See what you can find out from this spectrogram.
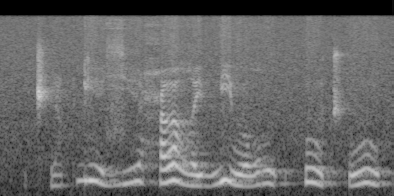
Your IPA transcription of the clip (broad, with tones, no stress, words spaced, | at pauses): t͡ʃʼe̤˨qɡʲe̤˥˩ zʲe̤˧˥˧ħɤ˧˥˧ʁjṳ˩˥ ju˨ʁṳ˥˩ʔhu˥˩t͡ʃʼu˧˥˧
